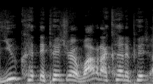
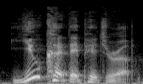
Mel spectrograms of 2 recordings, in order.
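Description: First: High-pitched, protesting comeback; acted-out disbelieving counter-accusation; incredulous retort. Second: Slow, deliberate mock accusation; imitating a stunned accuser, unhurried; wide-eyed accusation. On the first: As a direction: throw the accusation back, pitched way up. Throws the accusation back in retold quarrel. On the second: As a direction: act out an accusation, drawing the words out slowly. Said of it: "her eyes got wide and she looked at me".

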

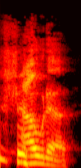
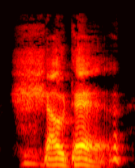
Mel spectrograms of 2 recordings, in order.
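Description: First: "Chowder" said loudly as SHOW-duh; demanded pronunciation. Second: "Chowder" said as show-DAIR; mock-French pronunciation. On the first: Acted. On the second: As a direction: stretch the open last vowel of "Chowder". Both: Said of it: "say it right".

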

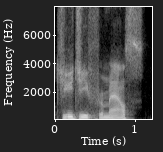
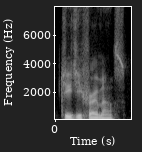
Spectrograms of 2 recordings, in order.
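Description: First: "Fromouse" with a short unstressed first vowel, like "frum-OUSE"; corrected username pronunciation. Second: "Fromouse" with a long O, like "FROH-mouse"; mistaken username pronunciation. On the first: Correcting a co-host's reading of a username, "Fromouse" said like "from Aus". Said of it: "instead of G G Fromouse". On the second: Mimicking the co-host's misreading, "Fromouse" with a full "froh". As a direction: say "Fromouse" as "fro" plus "mouse", softer. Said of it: "instead of". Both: Shown as a demonstration.

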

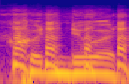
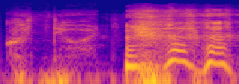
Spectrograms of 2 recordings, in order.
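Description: First: Said in the usual way. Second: Breathless whisper of refusal; hushed can't-do-it. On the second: Retold or imitated. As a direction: whisper it, horrified. Recalling frog dissection disgust.

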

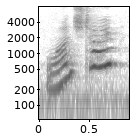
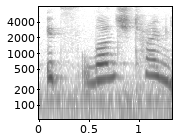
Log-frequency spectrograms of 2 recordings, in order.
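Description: First: High rising question on "Lunchtime"; suddenly interested, louder and higher; perked-up surprise. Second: Said in the usual way. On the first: A narrator's reading. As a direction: perk up hopefully, pitch leaping at the end. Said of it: "Gerald perks up".

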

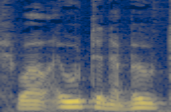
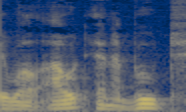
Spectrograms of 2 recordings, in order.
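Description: First: Louder Canadian "oot and aboot"; hammed-up Canadian vowels on "out and about"; Canadian accent. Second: Said in the usual way. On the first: Shown as a demonstration. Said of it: "Can you sense the Canadian accent".

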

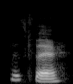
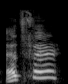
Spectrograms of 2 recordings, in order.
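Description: First: Said in the usual way. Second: Much higher, louder playful exclaim; amused concession. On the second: Real, not acted. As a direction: squeak it out as a playful give-in. Host concedes guest won't do impressions.

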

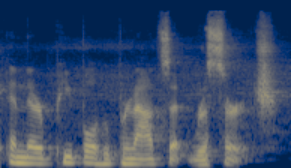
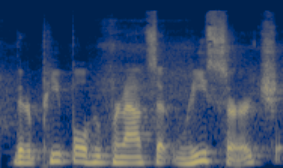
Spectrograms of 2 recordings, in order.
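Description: First: "research" said ruh-SURCH; short first syllable in "research", stress the second; "research" as ri-SEARCH, back-stressed; pronunciation contrast. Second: "research" said REE-search; "research" as REE-surch, front-stressed; pronunciation contrast. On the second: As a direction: stress the first syllable of "research", long ee. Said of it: "two kinds of people ... pronounce it research". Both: Shown as a demonstration.

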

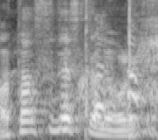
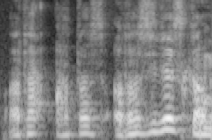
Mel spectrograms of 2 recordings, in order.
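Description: First: High-pitched comic bumpkin "あたす" for "あたし"; mock comedian voice, "shi" slurred to "su"; 志村さん impression. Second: Said in the usual way. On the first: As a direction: say "あたすですかね" as a laughing comic impression. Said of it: "山田裕貴君が何やっても志村さんに見えるんですよ". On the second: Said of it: "みたいな時も".

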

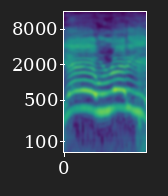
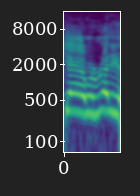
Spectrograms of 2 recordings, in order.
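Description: First: Squeaky mock party girl, pitched way up; high girly mimicry. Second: Mock girly voice. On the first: Telling friends how the girls answered, high mock girly voice. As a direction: play the excited girls in the back seat. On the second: Girls voiced in retold scene.

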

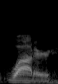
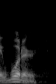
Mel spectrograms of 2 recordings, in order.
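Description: First: "water" with a standard ah vowel; accent-free WATER. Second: "wooder" with the vowel of "wood"; Philly WOODER. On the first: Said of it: "I can fix my accent". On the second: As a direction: say "wooder" for water, Philly style. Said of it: "I still choose to say wooder". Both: Shown as a demonstration.

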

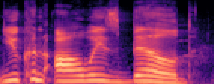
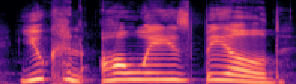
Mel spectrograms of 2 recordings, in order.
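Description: First: Said in the usual way. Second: Slow drawled Utah vowels; Utah accent. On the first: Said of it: "without my Utah accent". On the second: Shown as a demonstration. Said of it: "I'm gonna say that again without my Utah accent".

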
